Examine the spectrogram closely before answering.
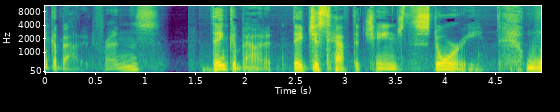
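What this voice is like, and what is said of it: Usual voice. Nothing is said of it.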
